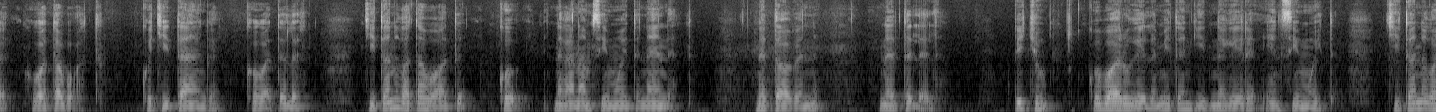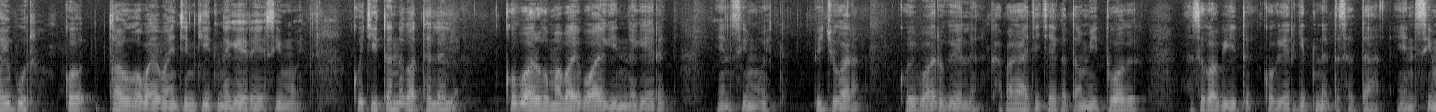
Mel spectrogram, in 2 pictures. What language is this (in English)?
Kalenjin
